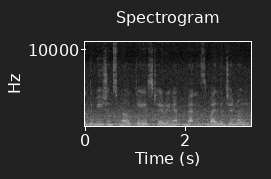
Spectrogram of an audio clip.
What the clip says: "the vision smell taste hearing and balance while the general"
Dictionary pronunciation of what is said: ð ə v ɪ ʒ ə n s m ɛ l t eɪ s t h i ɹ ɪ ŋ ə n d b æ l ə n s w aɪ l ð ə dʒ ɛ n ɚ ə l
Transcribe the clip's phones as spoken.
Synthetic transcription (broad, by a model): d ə v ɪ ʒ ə n s m ɛ l t eɪ s t h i ɹ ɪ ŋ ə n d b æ n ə s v aɪ l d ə dʒ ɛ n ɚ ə l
